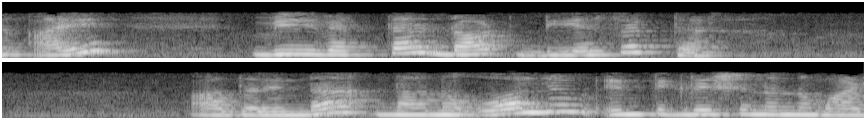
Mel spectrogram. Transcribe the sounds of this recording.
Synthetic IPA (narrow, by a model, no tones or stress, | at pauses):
nɐj | ʋiʋek̚ʈɐɾɖaːʈɖiesʋek̚ʈɐɾ | aːd̪ːɐɾind̪ɐnaːnuʋaːljumiɳʈiɡɾeːʂɐnːɐnːumaːɽ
